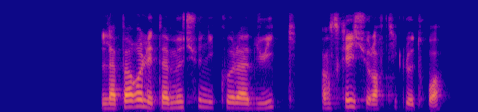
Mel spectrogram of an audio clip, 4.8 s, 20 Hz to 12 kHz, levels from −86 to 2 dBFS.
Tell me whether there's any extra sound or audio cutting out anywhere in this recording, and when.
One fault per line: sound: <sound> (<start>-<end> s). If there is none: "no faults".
sound: dropout (1.8-1.9 s)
